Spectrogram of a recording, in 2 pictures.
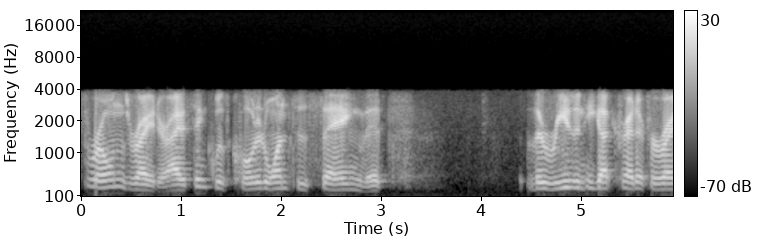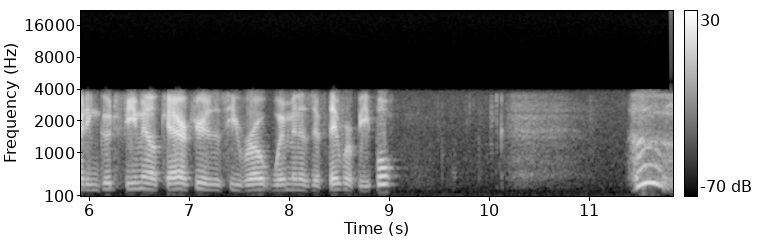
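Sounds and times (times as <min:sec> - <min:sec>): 
speech: 0:00.1 - 0:03.3, 0:04.5 - 0:09.2, 0:11.4 - 0:11.8
person gasping for breath while recording: 0:10.2 - 0:11.8.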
